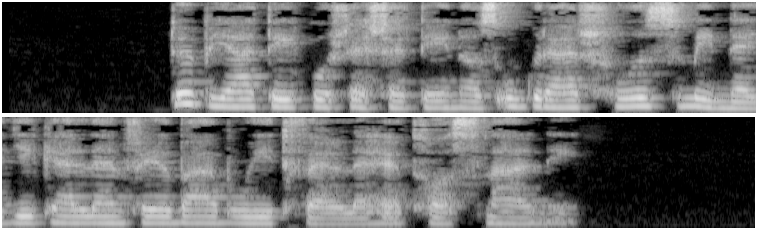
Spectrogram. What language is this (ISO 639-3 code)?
hun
